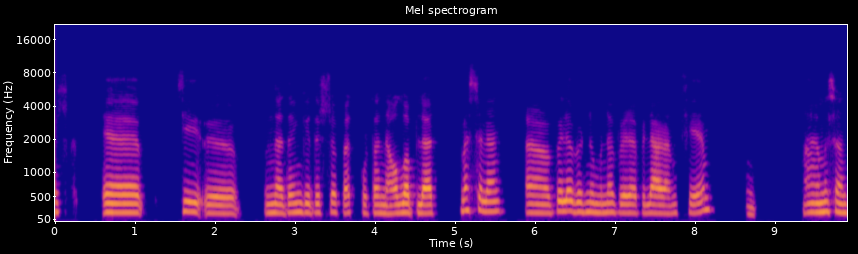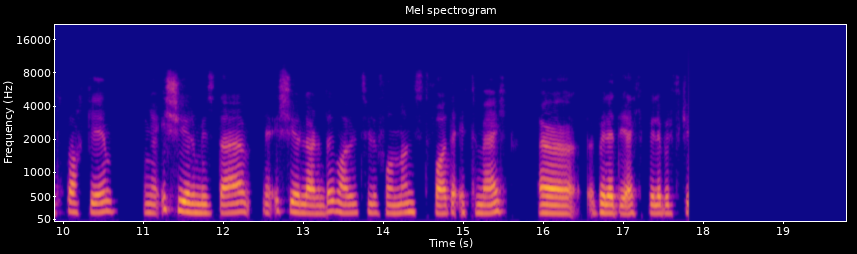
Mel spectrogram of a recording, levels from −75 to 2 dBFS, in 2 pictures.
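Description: At 17.81 s the clip has a cut-off end. The sound stops abruptly, mid-event. There is no fade and no natural decay. It drops straight into digital silence, which lasts about 2 s until the file ends. The final stretch of audio was never written out or played back. The buffers holding it were lost before they reached the output. What remains is a hard edge where the sound should have continued.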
